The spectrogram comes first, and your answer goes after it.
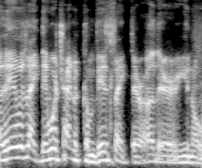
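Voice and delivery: normal talking voice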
